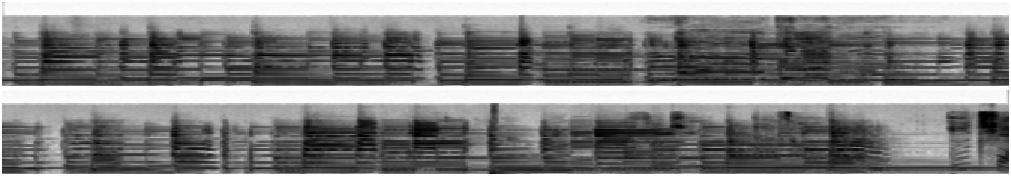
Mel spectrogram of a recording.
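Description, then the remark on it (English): Harsh, distorted music that stutters and glitches throughout, with dense buzzy tones and a few brief dropouts, a song breaking up because of a bad internet connection and a poor modem. “Very your sorry, ladies and gentlemen, due to bad internet connection and a poor modem, the rest of the song cannot be continued at this time, because we are all roadkill on the information highway.”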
